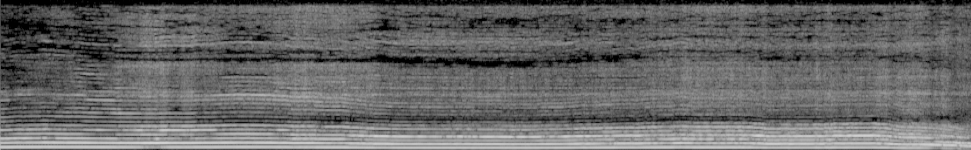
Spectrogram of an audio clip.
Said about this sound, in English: turns out this dog, it's a husky named Zeus, loves the bathtub so much that he starts howling at his owners to pretty much let him stay in the tub. This is what it sounded like.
